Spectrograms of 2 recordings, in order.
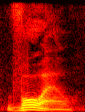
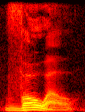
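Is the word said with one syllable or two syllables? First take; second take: two syllables; two syllables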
